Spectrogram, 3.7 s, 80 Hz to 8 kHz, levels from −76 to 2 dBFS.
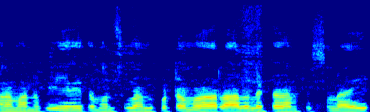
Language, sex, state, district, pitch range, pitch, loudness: Telugu, male, Andhra Pradesh, Anantapur, 125-130 Hz, 125 Hz, -28 LUFS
